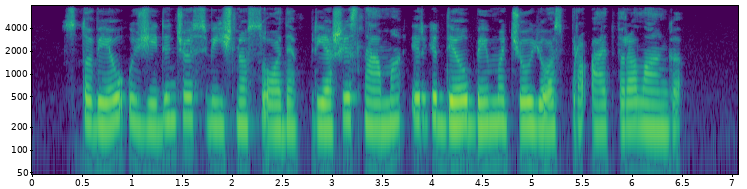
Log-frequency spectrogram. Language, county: Lithuanian, Panevėžys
